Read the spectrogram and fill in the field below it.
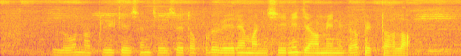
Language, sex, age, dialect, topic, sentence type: Telugu, male, 18-24, Telangana, banking, question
